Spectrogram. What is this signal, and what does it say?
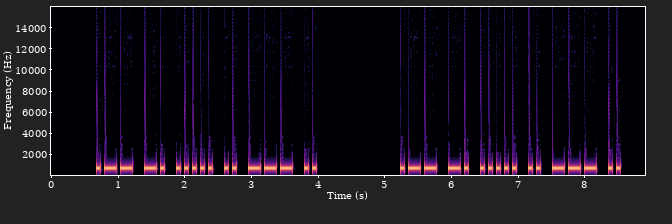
Morse code, heard as a keyed tone, about 20 wpm, 700 Hz. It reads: WN5IOI WN5IOI
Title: USA Call Signs - 6 Characters - Repeated 2x - 20wpm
